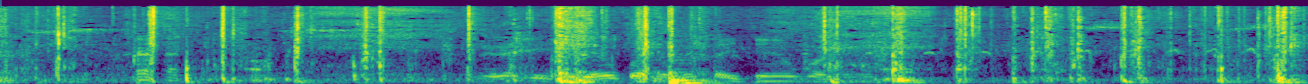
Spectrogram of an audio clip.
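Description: A freshly caught palometa flopping in the bottom of a boat: quick, irregular slaps and knocks as its body hits a cap and the boat's floor.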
